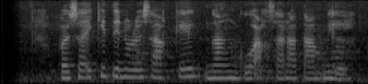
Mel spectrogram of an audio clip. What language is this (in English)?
Javanese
